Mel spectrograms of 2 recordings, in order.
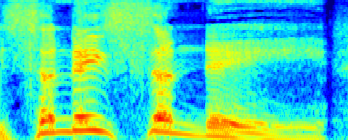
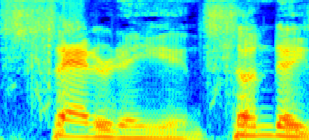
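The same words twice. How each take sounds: First: Monster-truck promo. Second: Said in the usual way. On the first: Acted. Motocross ad hype.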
